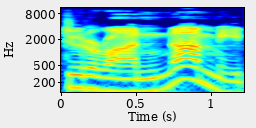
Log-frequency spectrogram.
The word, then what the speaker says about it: Deuteronomy: He says, it's Deuteronomy, Deuteronomy, Deuteronomy. And I said, no, it's adorable, but I had to correct him. It's a great book, but you have to say the name right. And so I said, no, Connor, it's Deuteronomy, Deuteronomy. So you have to say Deuteronomy.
